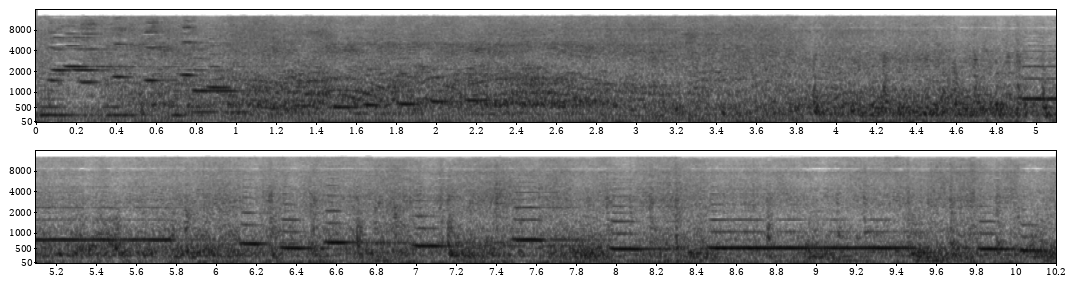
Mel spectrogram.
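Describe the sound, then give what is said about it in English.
A steam train chugs away from a station platform, leaving luggage, passengers and the conductor standing behind, its rhythmic chuffing and rolling wheels filling the scene, with bright whistling tones and hissing layered over the steady rumble. “started, leaving luggage, his passengers, and the conductor all standing on the platform.”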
